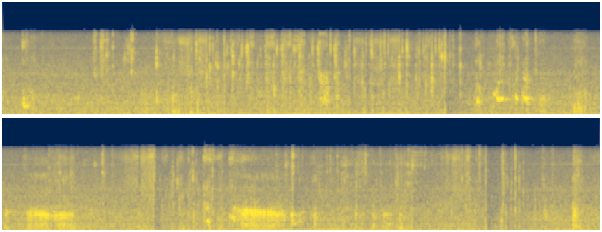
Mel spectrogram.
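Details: Pet pug named Nibbles, also called Bennie, a female, making silly snorting and grunting noises while eating kibble one piece at a time indoors; crunchy chewing clicks and soft nasal snorts, louder grunts near ten and thirteen seconds.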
